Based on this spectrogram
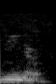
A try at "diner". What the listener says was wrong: It's not dinner here. Observe, there is only one N. It's diner.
